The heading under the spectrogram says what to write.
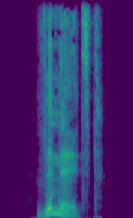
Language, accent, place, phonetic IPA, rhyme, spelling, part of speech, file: German, Germany, Berlin, [ˈvɪml̩st], -ɪml̩st, wimmelst, verb, De-wimmelst.ogg
- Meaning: second-person singular present of wimmeln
